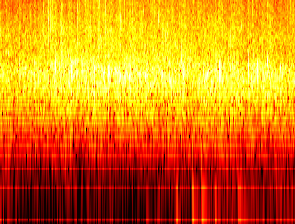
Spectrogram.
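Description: Conference audience at a startup pitch competition applauds steadily, a dense even patter of many hands clapping throughout with no speech over it.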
